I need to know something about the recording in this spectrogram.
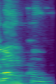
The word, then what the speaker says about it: Balamku: book that was published by Balamku, am I pronouncing it? Balamku Press, yes.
